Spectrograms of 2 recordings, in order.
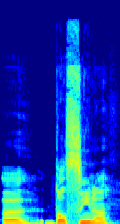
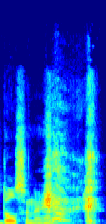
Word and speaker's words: Dulcinea: So we got episode 1 here, Dulcinea. Oh, really? I thought it was Dulcinea. Dulcinea? Dulcinea. Dulcinea. But I pronounce everything wrong. It's Spanish. Yes. Yeah. Because it comes from Don Quixote.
